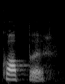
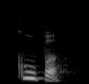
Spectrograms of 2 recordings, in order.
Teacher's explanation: So there are two different lengths, short one and the longer one, that are used as two different, vowel sounds.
